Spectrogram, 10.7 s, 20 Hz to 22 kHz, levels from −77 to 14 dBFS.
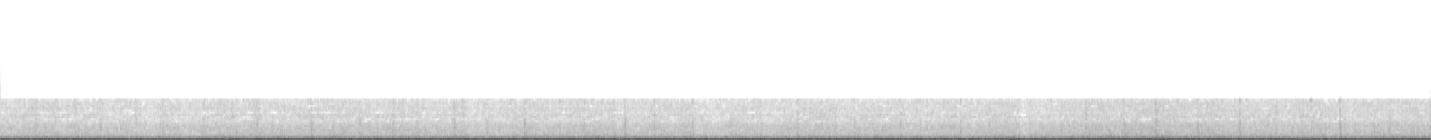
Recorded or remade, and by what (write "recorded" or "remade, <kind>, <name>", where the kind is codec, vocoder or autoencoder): recorded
